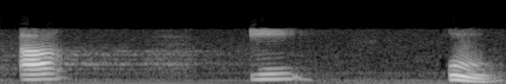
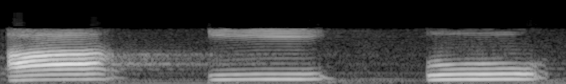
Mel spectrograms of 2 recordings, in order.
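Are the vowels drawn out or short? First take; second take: short; drawn out. First: The vowels are short and clipped. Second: The vowels are stretched out long. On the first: The speaker calls it right. "حرکات کو بغیر کھینچے بغیر جھٹکا دیے معروف پڑھیں گے. جیسے ہم پڑھ رہے ہیں" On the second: The speaker calls it wrong. "اس طرح نہیں کریں گے, یہ دراز ہو جائے گی"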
